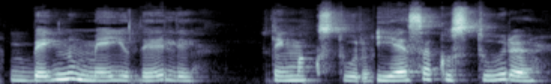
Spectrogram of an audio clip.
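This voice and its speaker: A young woman from Brazil, chatting to camera in a giggly, expressive, storytelling way. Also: mid-range voice, slow. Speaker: vlogger. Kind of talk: casual chat to camera. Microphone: camera mic at a distance.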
